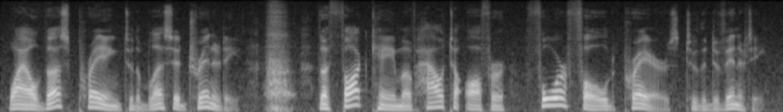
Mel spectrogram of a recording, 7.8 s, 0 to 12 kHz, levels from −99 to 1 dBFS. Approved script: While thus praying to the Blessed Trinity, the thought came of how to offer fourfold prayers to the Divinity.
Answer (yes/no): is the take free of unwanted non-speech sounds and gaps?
no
